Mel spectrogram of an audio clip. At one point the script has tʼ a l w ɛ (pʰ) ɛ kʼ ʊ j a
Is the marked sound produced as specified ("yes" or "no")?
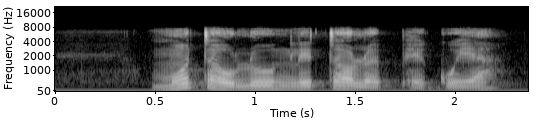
yes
